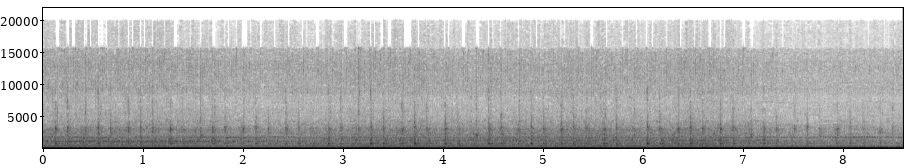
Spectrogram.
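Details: C5 Corvette Z06 V8 at idle: loud steady low drone with a light, fairly quick tick in uneven groups of three; owner suspects valves, source unconfirmed: engine ticking.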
